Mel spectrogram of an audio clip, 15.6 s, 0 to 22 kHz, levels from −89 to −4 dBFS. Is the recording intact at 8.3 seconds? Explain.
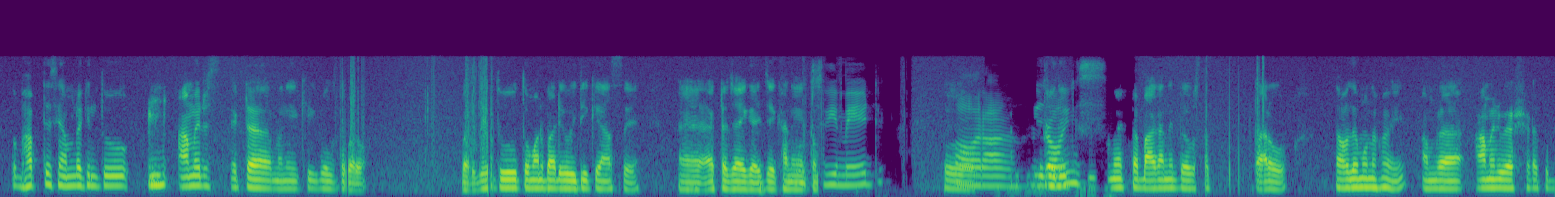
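No. From 8.03 to 9.23 s an intermittent contact opens the line for about 0.89 s. The sound cuts out with crackle at each edge, leaving faint hiss. Within that stretch, from 8.31 to 8.36 s, the level dips by roughly 30 dB. This is likely speech suppressed in double talk, where the echo canceller turned the talker down while the far side spoke.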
